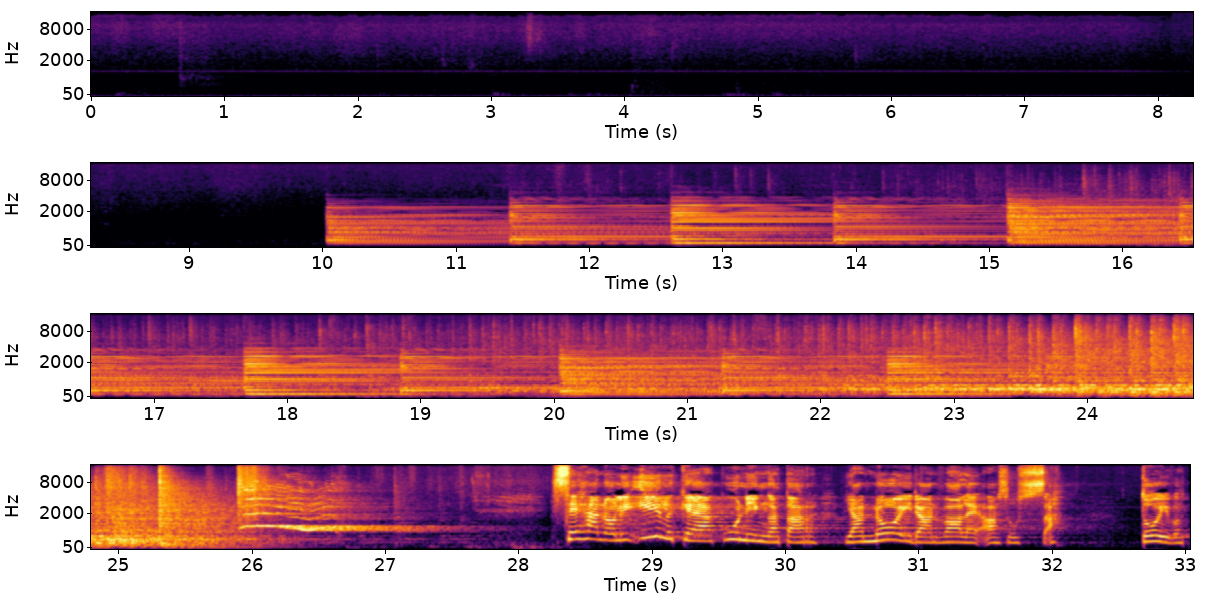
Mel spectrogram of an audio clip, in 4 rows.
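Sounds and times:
piano playing slow chords: 0:10.1 - 0:25.9
djembe drumming: 0:14.0 - 0:27.6.

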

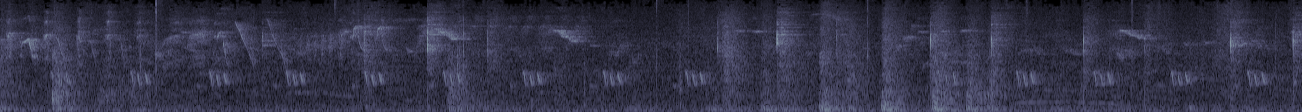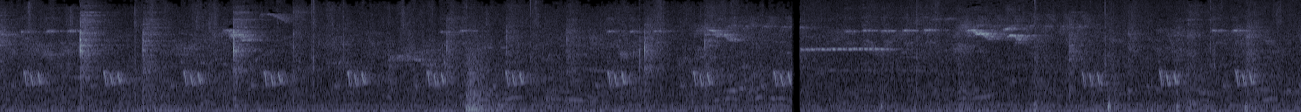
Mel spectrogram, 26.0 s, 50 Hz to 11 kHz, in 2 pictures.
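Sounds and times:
leaves snapping and rustling: 0:00.0 - 0:20.4
birds chirping: 0:00.0 - 0:26.0
rhythmic bird call: 0:00.0 - 0:26.0.

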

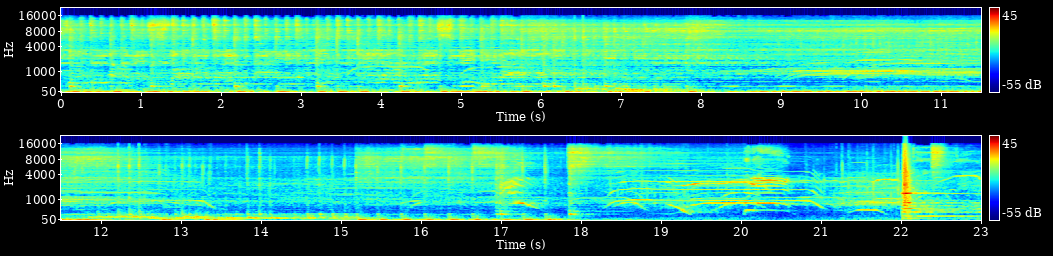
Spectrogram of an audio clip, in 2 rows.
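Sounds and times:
heavy bass drum beat: 0:00.0 - 0:18.8
loud electronic pop music: 0:00.0 - 0:20.4, 0:22.0 - 0:23.0
crowd cheering and whistling: 0:00.0 - 0:23.0.

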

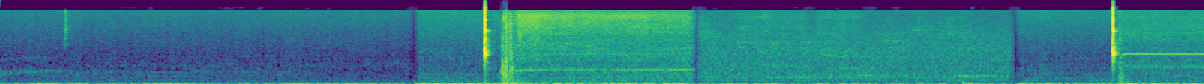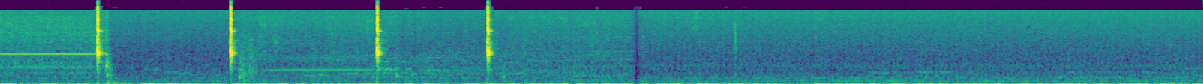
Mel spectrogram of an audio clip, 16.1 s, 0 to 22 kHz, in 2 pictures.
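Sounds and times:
power window motor whir: 0:03.2 - 0:04.6, 0:07.4 - 0:08.8
sharp clicks: 0:07.4 - 0:07.8, 0:08.6 - 0:08.8.

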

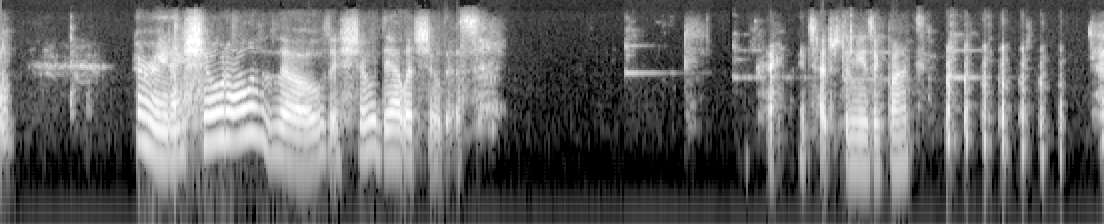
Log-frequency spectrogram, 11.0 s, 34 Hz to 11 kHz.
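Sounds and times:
music box notes: 0:06.2 - 0:09.8.

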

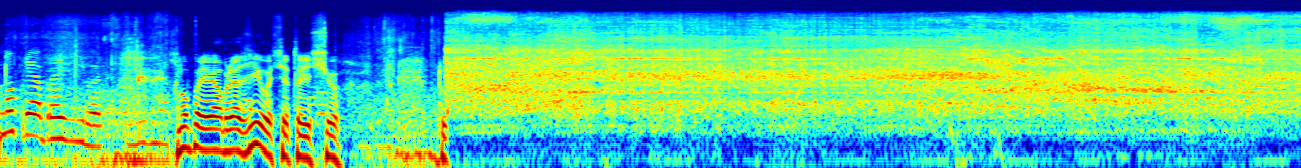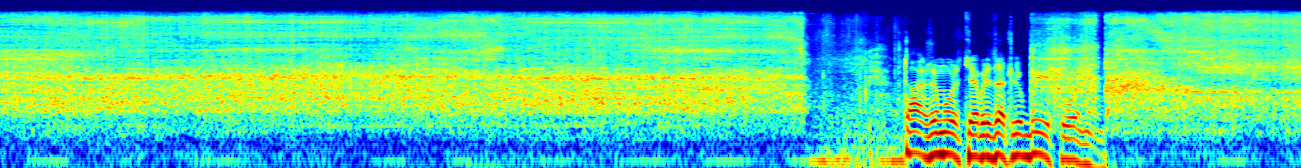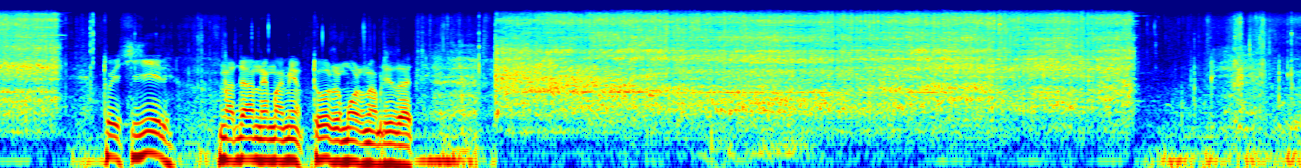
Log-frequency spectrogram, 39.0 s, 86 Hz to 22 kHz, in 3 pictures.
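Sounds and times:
electric hedge trimmer running: 0:04.4 - 0:21.6, 0:23.3 - 0:26.9, 0:30.8 - 0:37.5.

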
